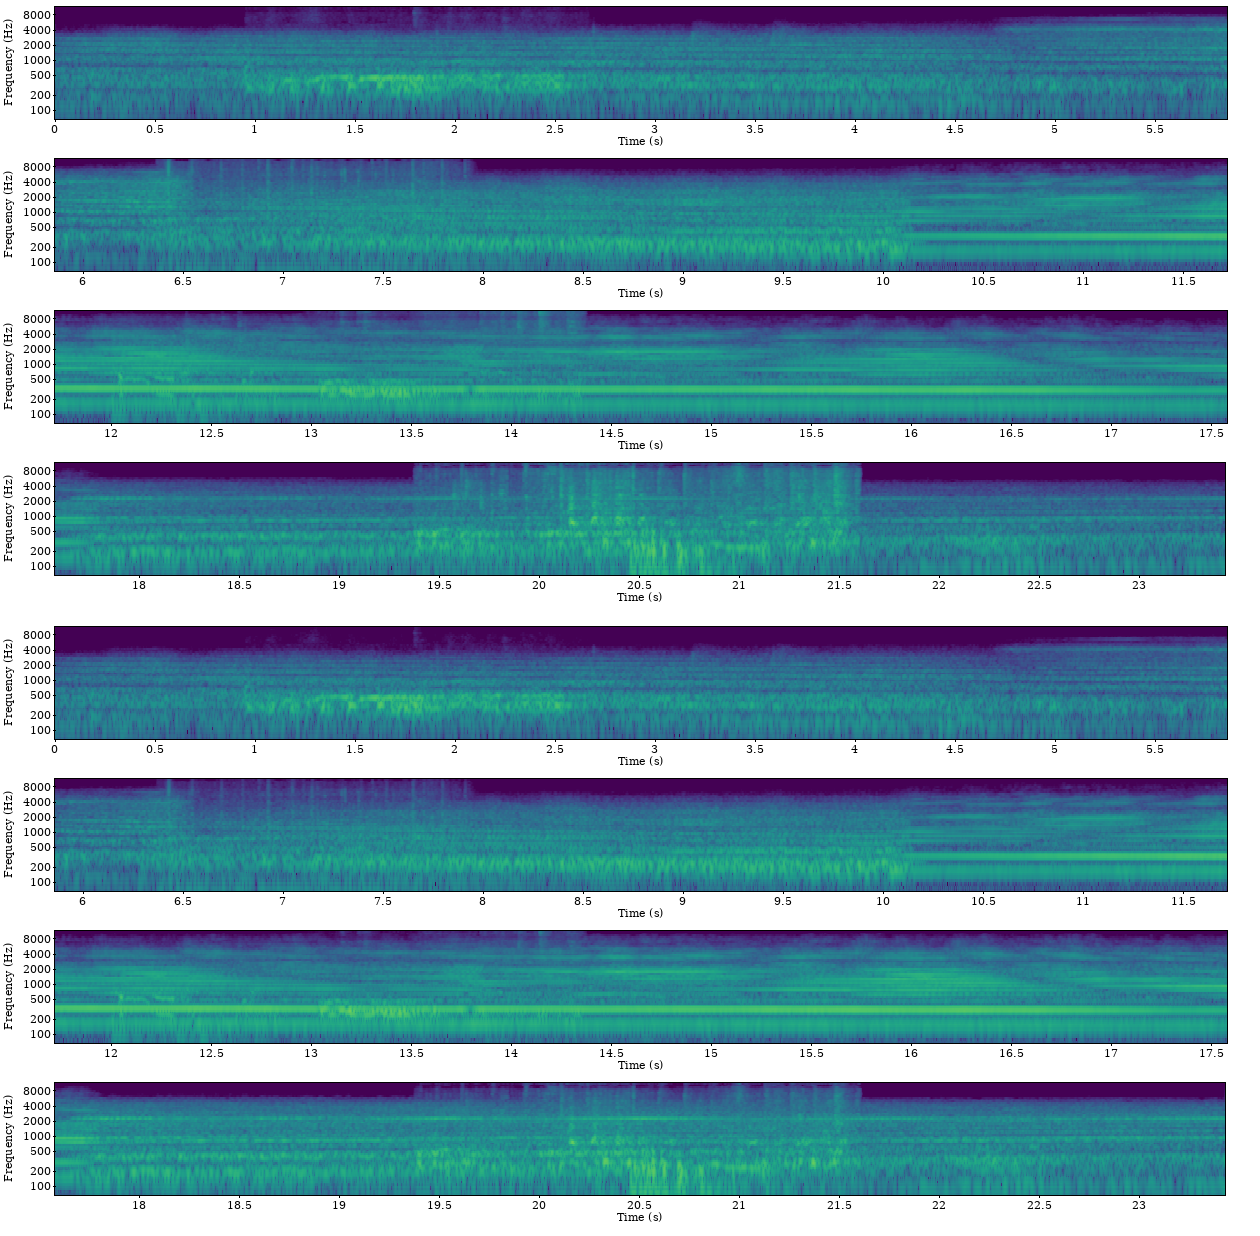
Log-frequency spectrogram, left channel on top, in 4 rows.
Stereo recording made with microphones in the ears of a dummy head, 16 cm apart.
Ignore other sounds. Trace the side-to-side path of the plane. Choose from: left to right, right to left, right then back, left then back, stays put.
left to right.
